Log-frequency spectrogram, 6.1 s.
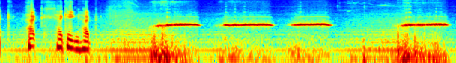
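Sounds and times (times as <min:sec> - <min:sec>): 
speech: 0:00.4 - 0:02.3
person whistling high tones imitating a cricket: 0:02.0 - 0:04.5, 0:05.1 - 0:06.0.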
